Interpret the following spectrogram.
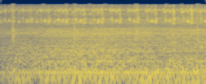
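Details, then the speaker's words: Oldsmobile Bravada, cold idle, fan wind noise: rough stumbling idle with thin squeal; misfire plus belt needing tensioner and belt; owner wonders if distributor or plug wire causes misfire. "it definitely needs the tensioner and it definitely needs the Bell but the votes not terrible it's just cold now for the misfire that it has I'm kind of wondering if it's like the distributor that's up here"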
